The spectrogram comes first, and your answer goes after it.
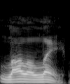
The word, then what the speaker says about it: LALAL.AI: Professor BX suggested for me to check out la la now I know some folks call it la. a but it's pronounced la la that's what they told me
